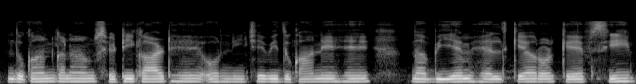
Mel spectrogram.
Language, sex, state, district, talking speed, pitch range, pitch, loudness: Hindi, female, Madhya Pradesh, Bhopal, 170 wpm, 130-135 Hz, 130 Hz, -16 LUFS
